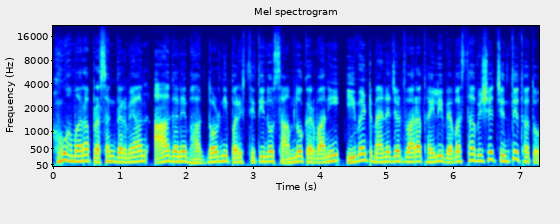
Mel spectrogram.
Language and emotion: Gujarati, fearful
